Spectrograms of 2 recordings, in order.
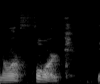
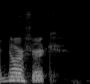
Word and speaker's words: Norfolk: And if they say it, well, it's one of those, like, no, it's not Norfolk, it's not Norfork, it's Norfolk. – Yeah, Norfolk. I mean, for fuck's sake, we have a town and a county here named that, and if you pronounce it wrong, that, like, I mean, okay, we're New Englanders, it's Norfolk. It's Norfolk, properly. Yeah. – Well, yeah, it's like, more derivative of the British pronunciation of Norfolk.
